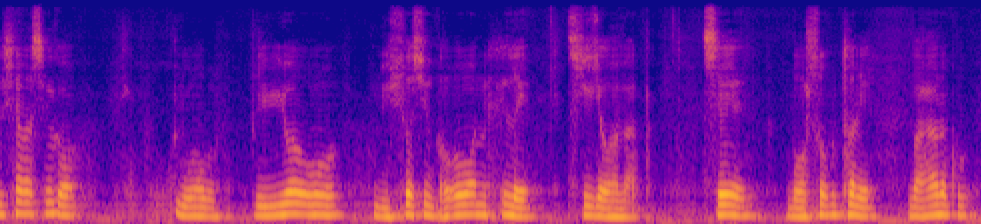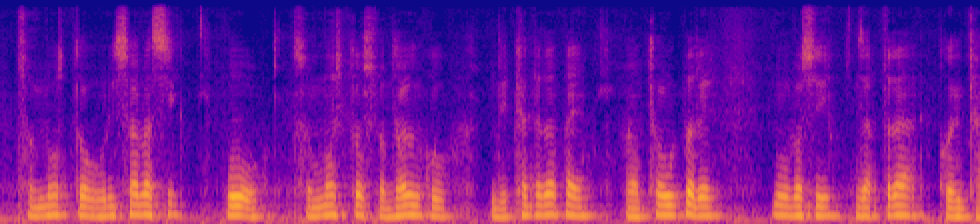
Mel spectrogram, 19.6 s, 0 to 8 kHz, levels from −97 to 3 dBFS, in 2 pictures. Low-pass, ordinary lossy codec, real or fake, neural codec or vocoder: 7.2 kHz; Opus, 64 kbps; fake; codec, 16 kHz, 1 kbps, FunCodec, trained on Chinese and English, 50 frames a second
